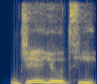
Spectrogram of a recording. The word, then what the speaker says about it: gut: G-U-T. When like my gut tells me something. It's a short U sound. So my gut tells me, my gut. So it's the same as bus, it's the same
